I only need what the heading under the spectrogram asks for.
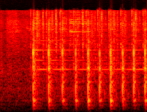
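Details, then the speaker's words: Volvo VNL truck with lost power: sharp, evenly spaced knocks about five or six per second with little engine rumble; knock from the engine bay, suspected to be a loose wheel-arch liner near the turbo, unconfirmed. "Вот это это отвечаю вот этот стук."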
